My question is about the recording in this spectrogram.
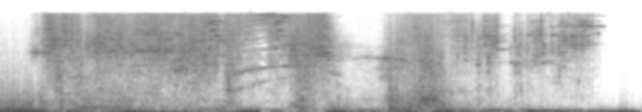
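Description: Cinematic intro sound effects: rushing whooshes and crashing, shattering metallic hits over a deep bass rumble and music, with a rising sweep about two and a half seconds in.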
